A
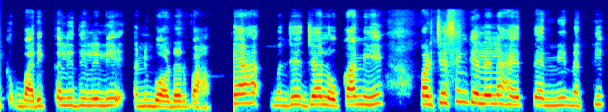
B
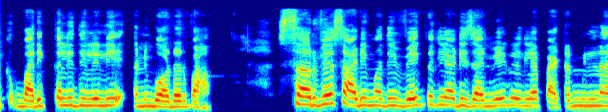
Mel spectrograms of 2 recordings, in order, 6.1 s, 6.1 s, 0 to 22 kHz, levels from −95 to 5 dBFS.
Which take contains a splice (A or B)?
A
